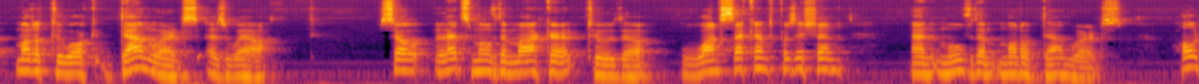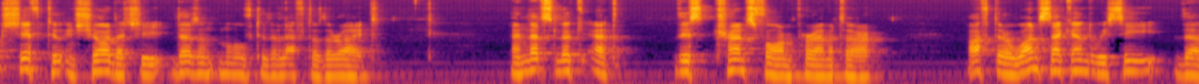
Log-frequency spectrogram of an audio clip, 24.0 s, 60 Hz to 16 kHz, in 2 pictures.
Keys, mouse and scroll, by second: 6.5 click, 10.0-12.0 shift+drag, 18.4 click, 20.4 click, 21.5 click, 23.1-23.9 drag.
